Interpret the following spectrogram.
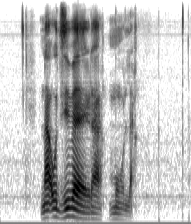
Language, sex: Venda, male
